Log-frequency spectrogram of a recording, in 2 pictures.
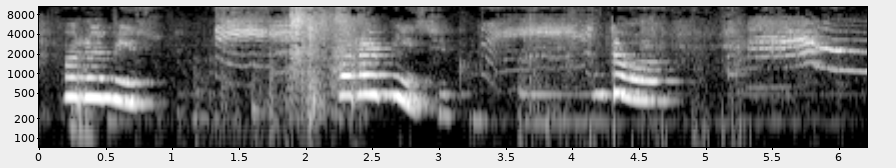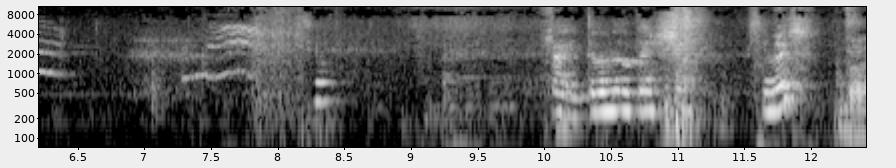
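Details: Several hungry kittens, possibly British Shorthairs, give high, rising-falling meows wanting food while being fed and called by name, with one kitten stealing food and people talking in the background.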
